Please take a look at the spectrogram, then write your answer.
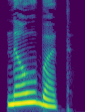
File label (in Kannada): "ನೌಬತ್ತು", kannada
